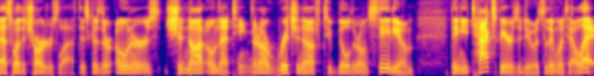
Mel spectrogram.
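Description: A man with an American accent and a plain, everyday voice speaks at medium pitch and a fairly quick pace with ordinary pitch variation, in a very clean recording with a silent background and a dry, close sound with no echo. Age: 40s. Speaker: sports podcaster and professor. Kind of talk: casual chat.

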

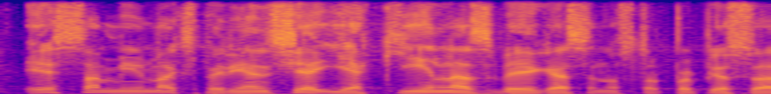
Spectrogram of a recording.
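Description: A man talks at a very fast pace with a medium pitch and ordinary pitch variation. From born in Mexico, raised in the US. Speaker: radio host, community leader. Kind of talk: radio talk show interview. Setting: radio studio, streamed on Facebook Live.

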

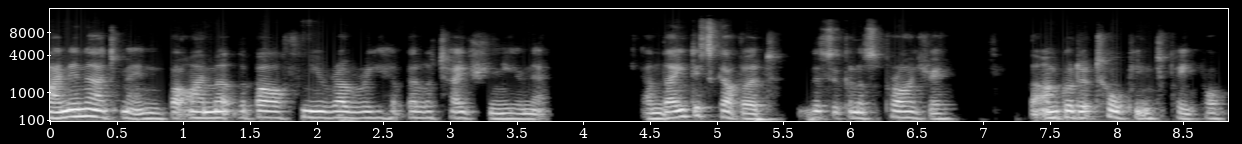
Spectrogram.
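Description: A woman with a very deep, low pitch and a dark, mellow tone speaks with fairly even intonation. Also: moderate pace. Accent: South London. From South London, Greenwich. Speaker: public speaking club member. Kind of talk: interview conversation. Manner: emotional, expressive.

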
